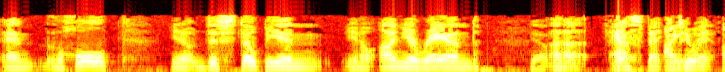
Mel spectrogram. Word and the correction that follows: Ayn Rand: Ayn Rand. – Well, I've heard so many different pronunciations. – They're wrong. I've read up on it. It is definitely Ayn Rand, and you can be for sure because there's a YouTube Donahue clip where he interviews her, and it's definitely Ayn Rand.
